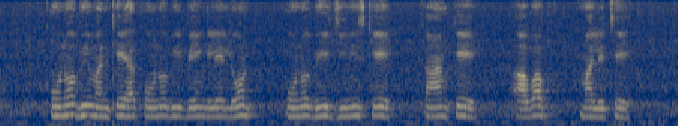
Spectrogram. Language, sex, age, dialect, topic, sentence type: Chhattisgarhi, male, 18-24, Western/Budati/Khatahi, banking, statement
